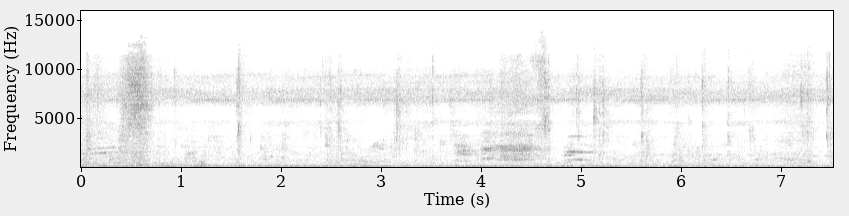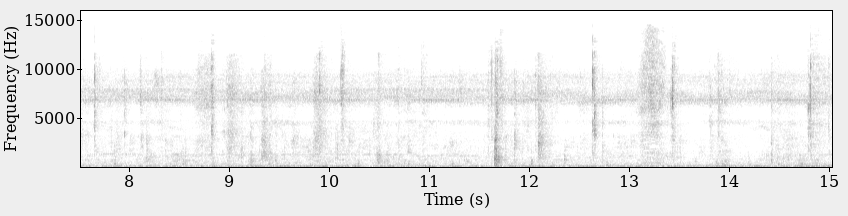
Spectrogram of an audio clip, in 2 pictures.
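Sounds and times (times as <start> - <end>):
rooster crowing: 3.7 - 5.3.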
